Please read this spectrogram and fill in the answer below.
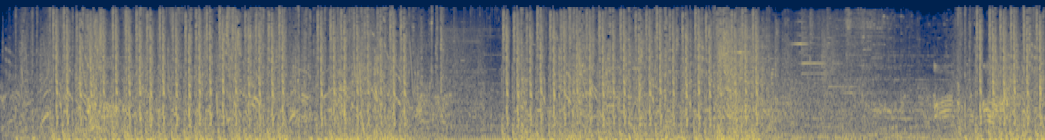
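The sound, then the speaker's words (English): Rapid automatic gunfire firing cover-piercing bullets in a video game: dense, continuous loud bursts of shots that overlap into a steady rattle, broken by brief lulls. “I sometimes forget that we have this cool cover-piercing bullet stuff.”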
